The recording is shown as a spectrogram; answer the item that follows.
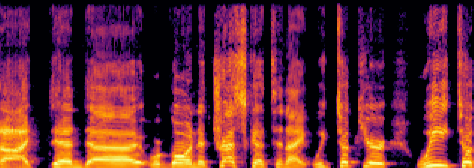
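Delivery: put-on Quebec French accent on English. Retelling what a Bruins fan said at a store, French Canadian accent. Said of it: "He had a French Canadian accent".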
